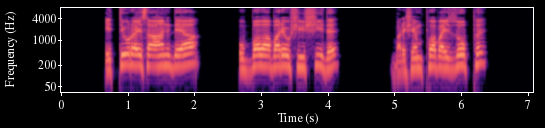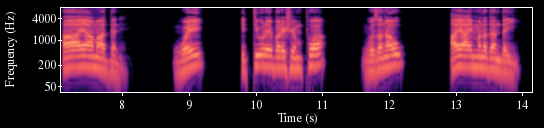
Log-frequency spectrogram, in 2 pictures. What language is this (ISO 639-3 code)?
dwr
